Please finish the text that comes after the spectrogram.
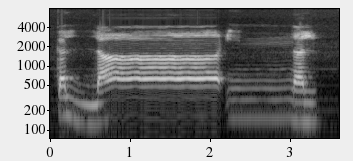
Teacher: On the noon there is shad sign, we make gunna. · So this mad is madde munfasil right now, so we make also madde munfasil, which we long 3 to 4 seconds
